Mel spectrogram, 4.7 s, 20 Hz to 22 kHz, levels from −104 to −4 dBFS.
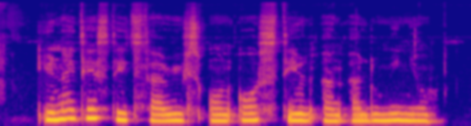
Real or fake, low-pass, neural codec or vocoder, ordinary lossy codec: fake; 19.8 kHz; vocoder, 44.1 kHz, 128 mel bands every 512 samples, BigVGAN v2; none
